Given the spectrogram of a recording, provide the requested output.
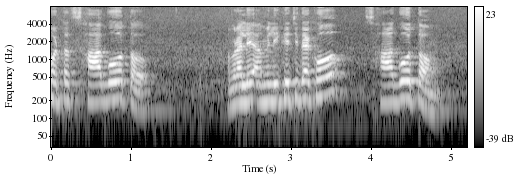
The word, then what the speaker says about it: স্বাগতম: দেখো, যদি দন্তস্বর সঙ্গে বটা নাও থাকে, বটা যদি আমরা তুলে দিই তাও কীরকম উচ্চারণ হবে? সা। আর দন্তস্বর সঙ্গে বটা থেকেও দেখো কি উচ্চারণ হচ্ছে? সা। অর্থাৎ বফলার এখানে কোনো উচ্চারণ হচ্ছে না।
